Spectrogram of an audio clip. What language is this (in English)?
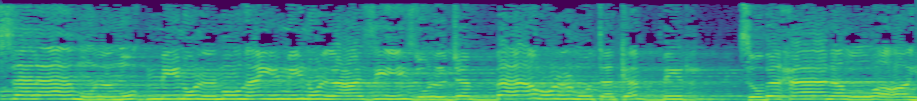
Urdu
